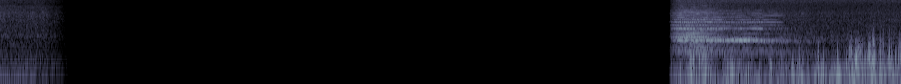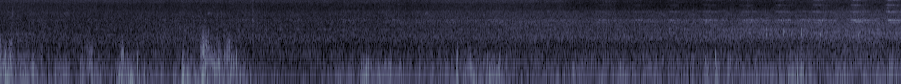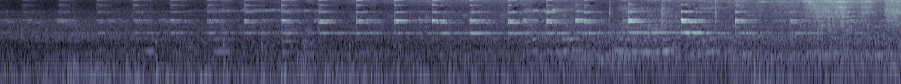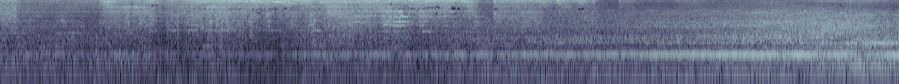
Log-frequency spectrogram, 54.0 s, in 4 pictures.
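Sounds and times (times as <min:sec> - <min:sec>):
steady low horn tone: 0:10.1 - 0:12.5, 0:47.2 - 0:54.0
train rolling rush: 0:10.1 - 0:54.0
bell ringing: 0:28.6 - 0:39.2.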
